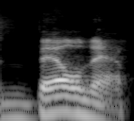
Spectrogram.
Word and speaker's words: Belknap: like his name is Belknap. I'm so glad we talked before the show. He told me his name is Belknap. The K is silent, and he's with Port Bell SEO.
